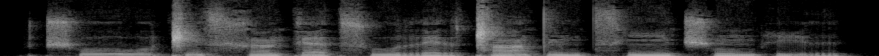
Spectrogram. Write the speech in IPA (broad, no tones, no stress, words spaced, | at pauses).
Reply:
t͡ʃʰu wuǁĩsxœ̃ kɛt͡sʰur erǁã tĩmt͡sʰĩ t͡ʃʰũmhir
